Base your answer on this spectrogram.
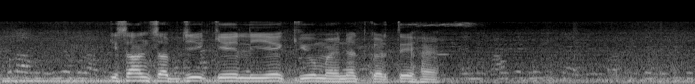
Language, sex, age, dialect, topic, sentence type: Magahi, female, 18-24, Central/Standard, agriculture, question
